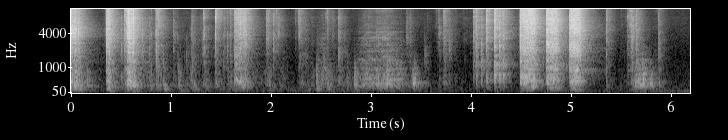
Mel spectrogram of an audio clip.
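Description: Packing tape pulled off a handheld dispenser in a series of short loud rips, the biggest cluster about four to five seconds in.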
